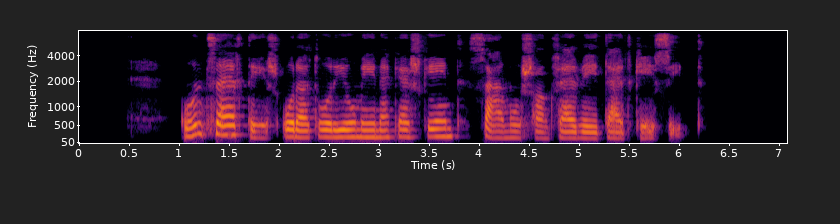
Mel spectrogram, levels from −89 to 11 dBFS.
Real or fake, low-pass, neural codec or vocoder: fake; 7.2 kHz; codec, 16 kHz, 16 kbps, FreqCodec, larger model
